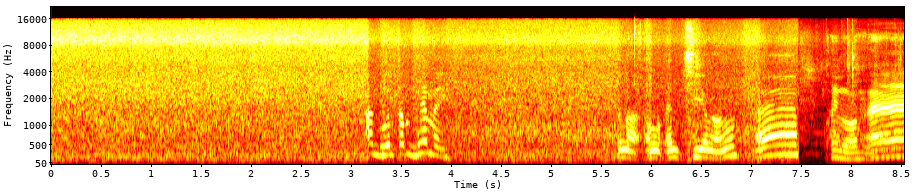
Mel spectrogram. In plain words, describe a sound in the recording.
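Water rushes and splashes over rocks nearby.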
